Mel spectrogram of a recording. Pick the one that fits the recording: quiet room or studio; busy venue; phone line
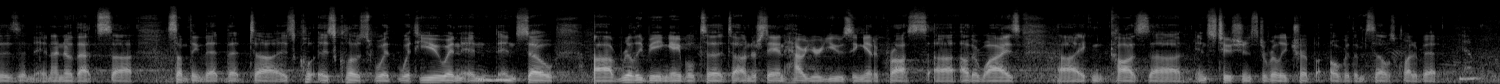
busy venue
